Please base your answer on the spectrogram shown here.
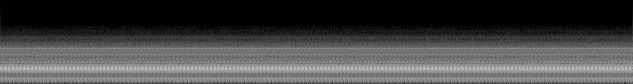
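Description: Loud, steady, rapid buzzing pulses at about 158 a minute, a droning mechanical hum; ordinary MRI scanner noise during a brain scan.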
